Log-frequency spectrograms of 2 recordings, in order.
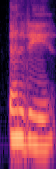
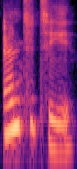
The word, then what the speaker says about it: entity: and they're just like entity, and I'm like, it's entity. Like just pronounce your T's.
